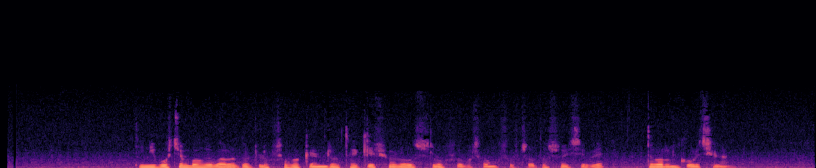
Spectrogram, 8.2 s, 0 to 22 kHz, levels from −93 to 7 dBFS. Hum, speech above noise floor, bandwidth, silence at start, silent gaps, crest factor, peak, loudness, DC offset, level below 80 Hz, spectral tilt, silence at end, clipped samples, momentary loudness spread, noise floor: none; 32 dB; 7 kHz; 1.4 s; none; 18 dB; -4 dBFS; -23 LUFS; under 0.1%; -58 dBFS; -10.5 dB/octave; 0.8 s; under 0.1%; 11 LU; -54 dBFS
